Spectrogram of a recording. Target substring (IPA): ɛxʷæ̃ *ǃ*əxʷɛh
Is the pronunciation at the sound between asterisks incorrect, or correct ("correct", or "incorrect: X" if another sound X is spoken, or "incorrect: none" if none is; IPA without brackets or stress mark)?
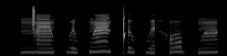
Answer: correct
